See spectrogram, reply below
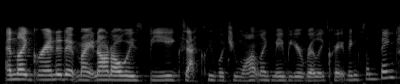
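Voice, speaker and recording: A woman's voice: mid-range voice, steady tone, quick pace, sharp tone. A woman in her twenties co-hosting a podcast, chatting casually with lots of "like" and laughs. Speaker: podcast co-host. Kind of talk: casual chat.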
